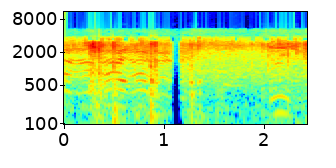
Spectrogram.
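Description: Officers' voices shouting over the noisy, muffled audio of a police video recording at a traffic stop, with the sound cutting out briefly about a second in.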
